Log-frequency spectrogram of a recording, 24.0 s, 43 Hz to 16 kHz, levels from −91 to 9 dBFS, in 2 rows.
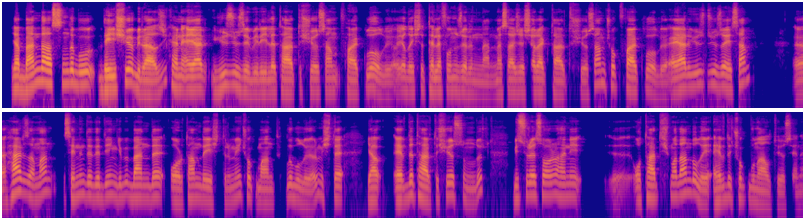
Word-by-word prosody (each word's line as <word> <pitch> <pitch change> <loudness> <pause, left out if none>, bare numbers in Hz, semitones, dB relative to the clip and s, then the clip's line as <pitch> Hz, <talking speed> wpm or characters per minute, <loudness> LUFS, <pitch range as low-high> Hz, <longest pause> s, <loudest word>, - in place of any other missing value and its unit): Ya, 130 -2 +3
bende 190 +1 +6
aslında 170 -1 +7
bu 165 +1 -2
değişiyor 130 +8 +7
birazcık. 105 - +3
Hani, 135 -3 +2
eğer 125 0 +7
yüz 140 +8 -1
yüze 120 -8 0
biriyle 105 +1 0
tartışıyorsam 110 +1 0
farklı 105 +6 -4
oluyor 95 -7 -5
ya 120 - -1
da, 110 - 0
işte, 110 +2 0
telefon 115 +1 -2
üzerinden 95 -6 -5
mesajlaşarak 110 +2 0
tartışıyorsam 100 - -4
çok 150 -3 -9
farklı 120 +2 +1
oluyor. 90 -4 -9
Eğer 135 +1 +5
yüz 155 +3 -10
yüzeysem, 160 - -1 0.7
eee, - - -4
her 195 - +4
zaman 170 +3 -6
senin 155 +4 -2
de 150 -2 -7
dediğin 145 +2 -7
gibi 140 +1 -13
ben 135 -1 0
de 145 0 -2
ortam 130 +4 -7
değiştirmeyi 120 +3 -5
çok 140 -2 -11
mantıklı 110 +5 -10
buluyorum. 105 -7 -9
İşte, - - -1 0.4
ya, 120 0 -1 0.2
evde 120 +6 +1
tartışıyorsundur, 130 -2 -3 0.4
bir 130 - -6
süre 155 +4 +3
sonra, 155 0 -2
hani, 145 0 -6 0.4
eee, - - -19 0.2
o 125 0 -10
tartışmadan 145 +5 -3
dolayı 120 -12 -4
ev 120 +3 -4
de 140 - -10
çok 125 +1 -9
bunaltıyor 100 -6 -8
seni. 85 +1 -7
130 Hz, 145 wpm, -22 LUFS, 110-150 Hz, 0.7 s, aslında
